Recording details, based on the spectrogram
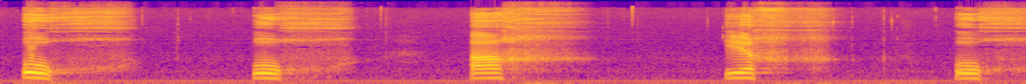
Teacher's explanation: اب یہ خو موٹا ہے، جزم کے ساتھ بھی ہم موٹا ہی پڑھیں گے۔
